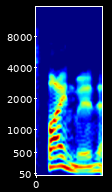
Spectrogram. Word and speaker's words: Feynman: Yeah, it's Feynman, how he pronounced it.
